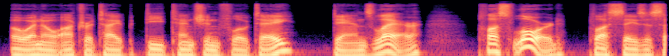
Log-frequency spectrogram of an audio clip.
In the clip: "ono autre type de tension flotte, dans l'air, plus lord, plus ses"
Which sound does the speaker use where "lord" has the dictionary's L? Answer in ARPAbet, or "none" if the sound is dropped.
L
